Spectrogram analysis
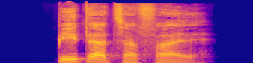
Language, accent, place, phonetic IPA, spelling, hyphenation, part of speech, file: German, Germany, Berlin, [ˈbeːtat͡sɛɐ̯ˌfal], Betazerfall, Be‧ta‧zer‧fall, noun, De-Betazerfall.ogg
- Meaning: beta decay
